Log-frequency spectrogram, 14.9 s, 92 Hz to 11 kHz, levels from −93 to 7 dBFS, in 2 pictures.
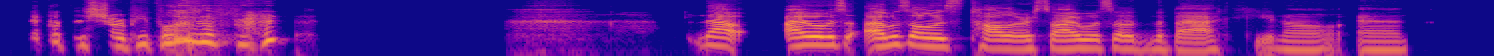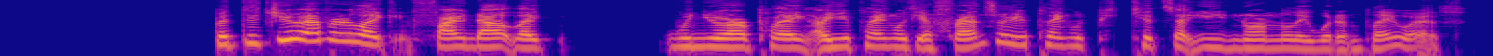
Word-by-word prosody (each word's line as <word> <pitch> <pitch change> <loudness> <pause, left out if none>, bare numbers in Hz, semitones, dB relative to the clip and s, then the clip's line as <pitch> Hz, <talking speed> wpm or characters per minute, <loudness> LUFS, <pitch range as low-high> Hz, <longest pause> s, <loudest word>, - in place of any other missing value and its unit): They - - -10
put 305 - -8
the - - -8
short 220 -1 -1
people 260 +2 0
in 350 - +3
the 300 -1 +4
front. 275 +7 0 2.1
Now, - - +4 0.2
I 220 +2 +8
was 240 -1 +8
I 210 - +6
was 250 +3 +1
always 215 -4 +4
taller, 175 -1 0
so 175 +1 -4
I 175 +1 +4
was 185 0 -1
on 175 -2 -2
the 170 - -6
back, 150 +1 -2
you - - -12
know, 160 -1 -9
and 160 0 -9 1.5
But 245 -1 +2
did 270 +3 -6
you 380 +2 +6
ever, 330 -1 +4
like, 265 -5 +1
find 210 0 +1
out, 205 0 +4
like, 190 -1 -1 0.6
when 210 +1 -5
you 210 0 +1
are 200 0 +5
playing 195 -2 -1
Are 185 - 0
you 205 +3 -1
playing 210 0 -4
with 200 -1 -5
your 190 - -2
friends 195 - -2
or - - -5
are - - -3
you 240 - -4
playing 235 -3 -7
with 215 - -9
p - - -21
kids 220 - -7
that 200 -3 -4
you 195 -1 -10
normally 185 -1 -6
wouldn't 170 0 -9
play 185 +5 -6
with? - - -9
205 Hz, 220 wpm, -22 LUFS, 180-240 Hz, 2.1 s, I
